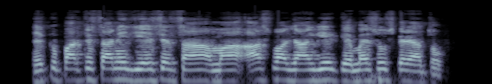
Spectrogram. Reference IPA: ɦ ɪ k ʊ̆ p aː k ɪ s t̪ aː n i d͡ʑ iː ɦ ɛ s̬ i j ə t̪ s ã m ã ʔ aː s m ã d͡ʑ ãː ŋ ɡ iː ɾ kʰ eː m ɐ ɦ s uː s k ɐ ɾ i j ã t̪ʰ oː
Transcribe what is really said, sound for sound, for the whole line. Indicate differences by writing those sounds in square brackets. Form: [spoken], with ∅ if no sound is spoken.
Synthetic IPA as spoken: ɦ ɪ k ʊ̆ p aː k ɪ s t̪ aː n i d͡ʑ iː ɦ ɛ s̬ i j ə t̪ s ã m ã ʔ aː s m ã d͡ʑ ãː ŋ ɡ iː ɾ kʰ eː m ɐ ɦ s uː s k ɐ ɾ i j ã t̪ʰ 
